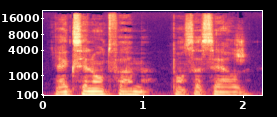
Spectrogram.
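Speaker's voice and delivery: plain reading voice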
